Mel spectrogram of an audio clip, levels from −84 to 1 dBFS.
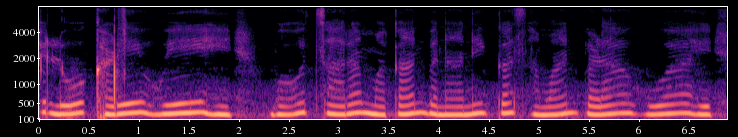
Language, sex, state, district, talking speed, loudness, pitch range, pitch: Hindi, female, Uttar Pradesh, Jalaun, 120 wpm, -19 LUFS, 210-245 Hz, 225 Hz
